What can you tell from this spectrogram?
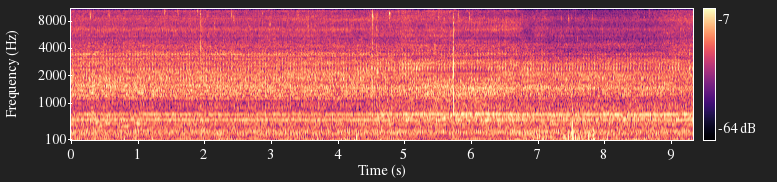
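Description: A boat engine running steadily, an even low hum.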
